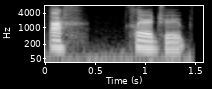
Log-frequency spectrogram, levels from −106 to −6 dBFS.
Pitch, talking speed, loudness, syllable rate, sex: 140 Hz, 115 wpm, -23 LUFS, 5.0 syllables/s, female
